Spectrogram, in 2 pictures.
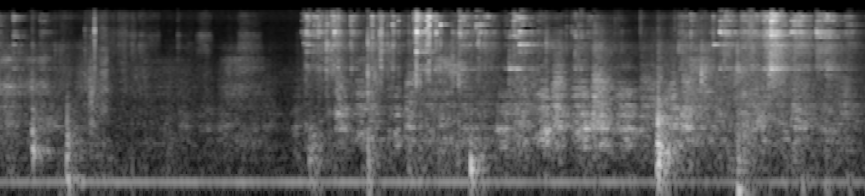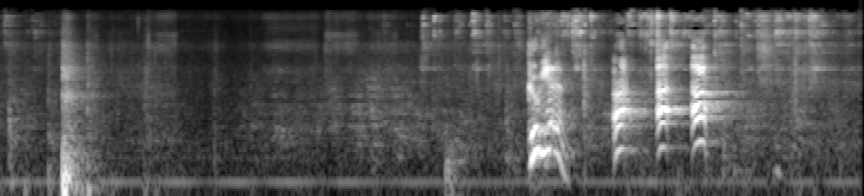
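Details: Great Dane Nash during a nightly zoomie chase game; after a stretch of scuffling and footfalls, a cluster of short, high, harmonic whimpering yelps bursts out near the end, over a steady low electrical hum.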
